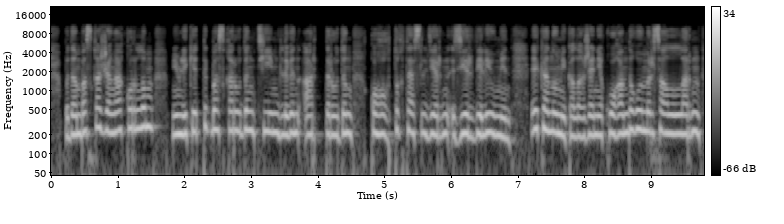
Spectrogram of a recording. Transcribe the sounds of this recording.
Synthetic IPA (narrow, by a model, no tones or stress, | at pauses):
b̥ʊd̪ɑnbɑsqɑʒɑɴɑqʰʊɾəlˠəmː | e̞mle̞kʲe̞t̪ːɪk̚bɑsqɑɾud̪əɴt̪ʰijɪmd̪ɪlɪɡʲɪnɑɾt̪ːəɾud̪əɴ | qʰʊqəqt̪əqt̪ʰæsɪld̪e̞ɾɪnze̞ɾd̪e̞le̞wme̞ne̞ko̞no̞mijkɑlˠəqʒæne̞qʰo̞ʁɑmd̪əqwɵmɪɾsɑlˠɑlˠɑɾən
